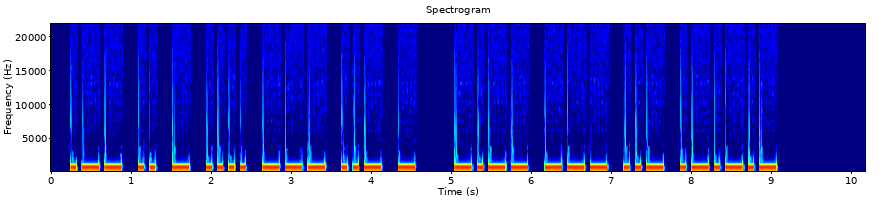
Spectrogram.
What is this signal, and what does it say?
Morse code, heard as a keyed tone, about 17 wpm, 700 Hz. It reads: WITHOUT YOU.
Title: Sentences from Top 1000 Words - Review Part 3 - 17wpm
